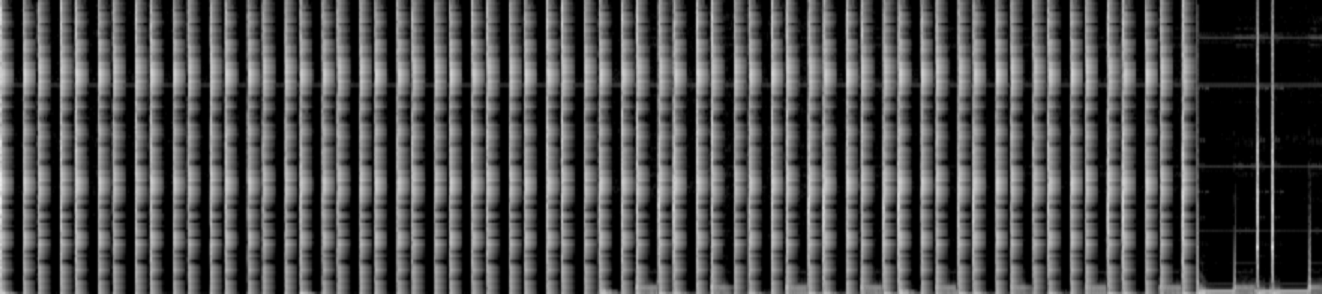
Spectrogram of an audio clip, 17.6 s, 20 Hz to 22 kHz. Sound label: Reggae Me sid MOS6581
